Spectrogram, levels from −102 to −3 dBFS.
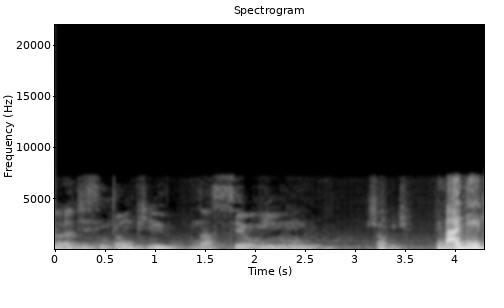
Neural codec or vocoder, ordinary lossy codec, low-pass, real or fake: codec, 16 kHz, 2 kbps, FreqCodec, larger model; none; 7.2 kHz; fake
